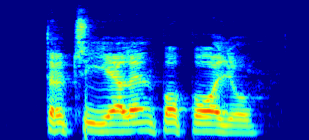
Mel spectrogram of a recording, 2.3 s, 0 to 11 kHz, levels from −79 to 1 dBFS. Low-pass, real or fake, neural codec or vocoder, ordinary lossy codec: 9.9 kHz; real; none; MP3, 64 kbps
